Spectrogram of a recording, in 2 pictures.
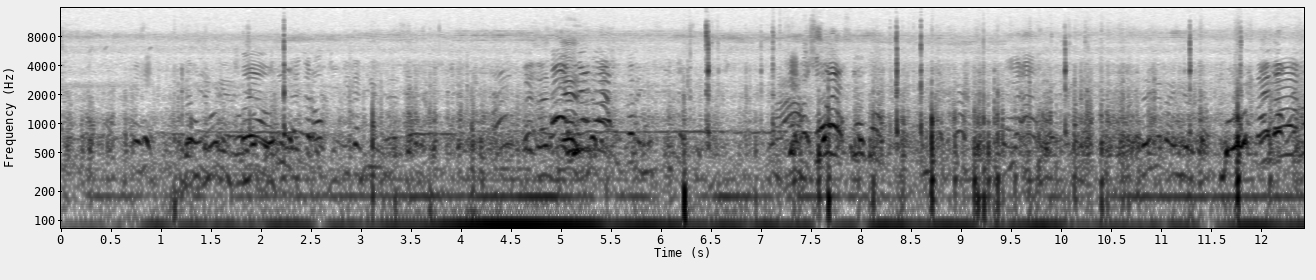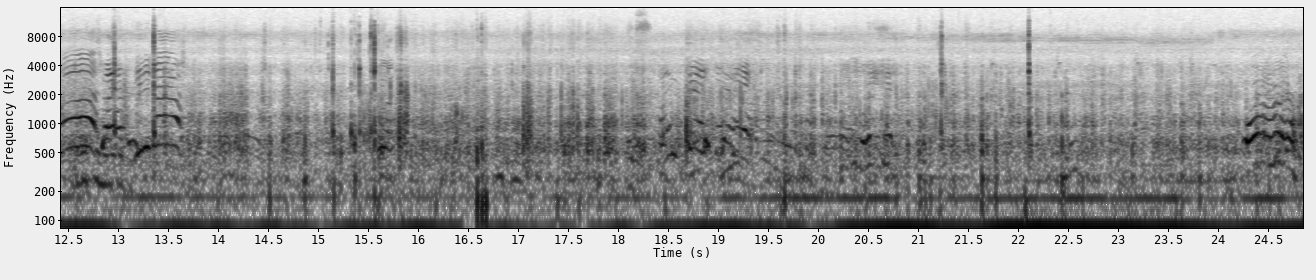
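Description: Young boys shout and call out to each other across an open field.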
